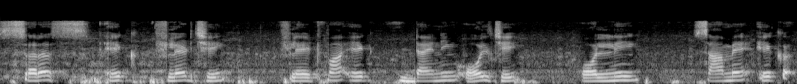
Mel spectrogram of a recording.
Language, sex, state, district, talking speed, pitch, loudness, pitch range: Gujarati, male, Gujarat, Gandhinagar, 105 wpm, 175 Hz, -14 LUFS, 160-185 Hz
